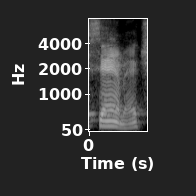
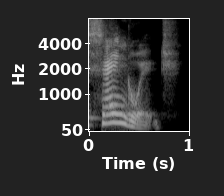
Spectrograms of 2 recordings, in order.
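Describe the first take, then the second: First: The middle keeps its usual n-d sound. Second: The middle n-d becomes a g sound. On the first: It is the everyday way. "she didn't want to say sandwich" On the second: It tries to sound proper. "put the N and the D into a G"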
